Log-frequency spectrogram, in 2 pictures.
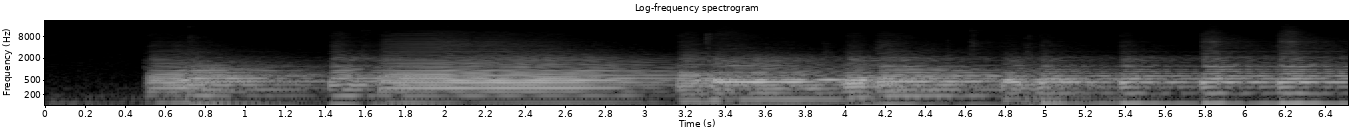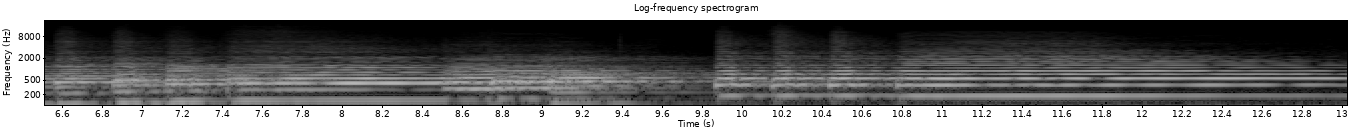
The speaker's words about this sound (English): The grandfather by the bassoon.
